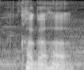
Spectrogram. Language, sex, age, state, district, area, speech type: Sanskrit, male, 18-30, Maharashtra, Nagpur, urban, read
